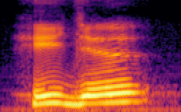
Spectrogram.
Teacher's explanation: Tipis ya. Karena sebelumnya sukun, sebelumnya kasrah.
